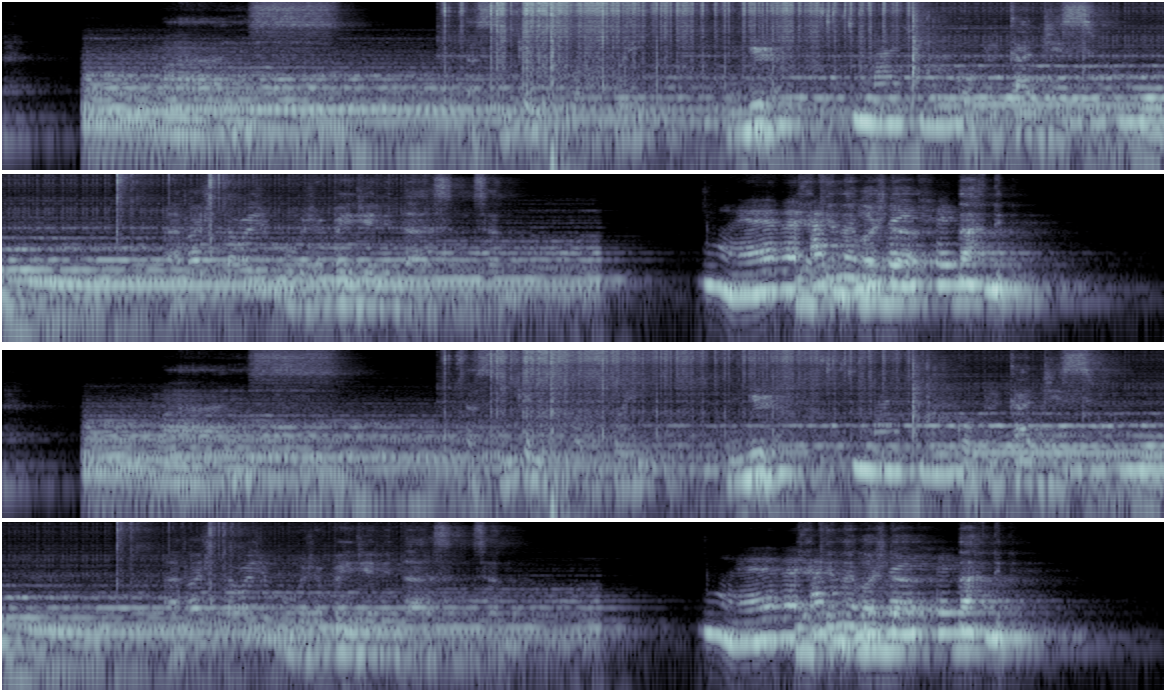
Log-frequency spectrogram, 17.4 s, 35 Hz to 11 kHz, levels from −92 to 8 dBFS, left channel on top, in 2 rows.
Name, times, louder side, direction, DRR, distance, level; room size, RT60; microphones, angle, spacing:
sound 1, 0.6-13.2, left 3 dB, 80° left, 1.2 m, -29 dB
voice 1, 1.1-2.5 3.5-4.9 5.4-5.9 7.2-8.4 9.9-12.5 14.7-16.2, equal, 5° left, -4 dB, 4.3 m, -30 dB
Frying (food), 3.3-12.0, left 8 dB, 25° left, 5.8 m, -28 dB
voice 2, 6.4-7.3 13.9-16.2, left 1 dB, 65° left, 4 dB, 2.4 m, -22 dB
25.0 x 21.5 x 8.1 m, 1.1 s
head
